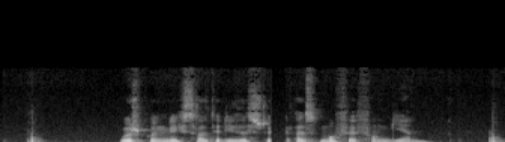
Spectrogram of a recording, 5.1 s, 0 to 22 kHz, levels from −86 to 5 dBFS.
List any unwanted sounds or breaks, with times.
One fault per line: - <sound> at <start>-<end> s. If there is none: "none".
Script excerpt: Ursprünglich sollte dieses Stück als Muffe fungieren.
- dropout at 2.7-2.8 s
